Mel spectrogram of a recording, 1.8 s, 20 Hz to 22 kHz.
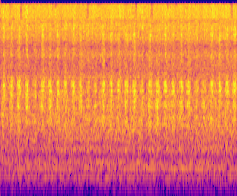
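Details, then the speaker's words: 2000 Mercedes-Benz E320 wagon with stiff steering, idling: fast, light, even ticking from low on one side of the engine. The owner assumes the power steering pump is failing; unconfirmed. "right right here i never heard that sound before but i assume that's that's the power steering pump since i have stiff stern"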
